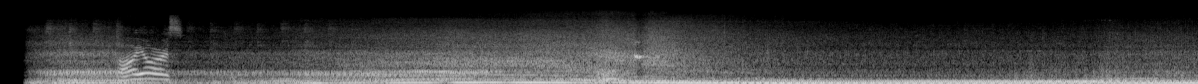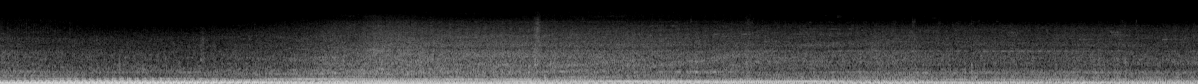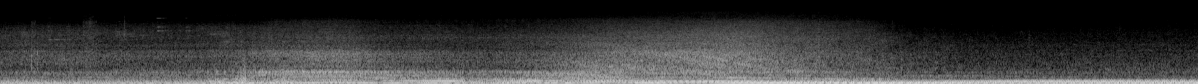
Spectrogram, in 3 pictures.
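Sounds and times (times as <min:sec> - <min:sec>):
car engine running: 0:00.3 - 0:35.9.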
